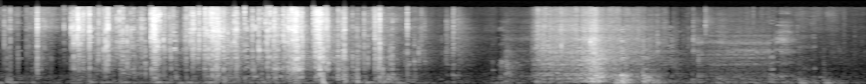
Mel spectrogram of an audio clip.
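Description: Plastic trading-card pack wrapper being torn open and crinkled, a dense crackle lasting about three seconds. A shorter second burst of rustling follows about five seconds in.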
